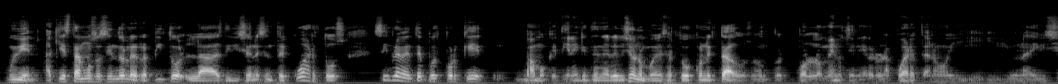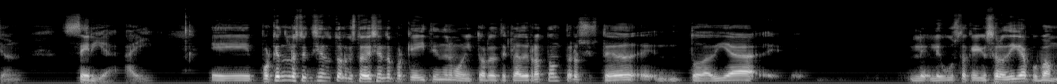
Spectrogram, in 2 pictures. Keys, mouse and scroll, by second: 1.1 click, 1.6 Tab, 4.9-5.9 drag, 6.7-7.8 drag, 8.1 r, 14.2 Return, 15.9 g, 18.4 click, 18.8 middle click, 20.6-21.1 scroll up 3.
